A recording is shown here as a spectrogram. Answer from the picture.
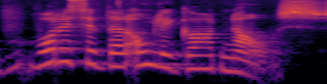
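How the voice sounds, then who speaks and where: Lively intonation marks this voice. The speaker is a woman. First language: not English. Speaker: preacher. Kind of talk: sermon. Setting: church. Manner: halting.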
